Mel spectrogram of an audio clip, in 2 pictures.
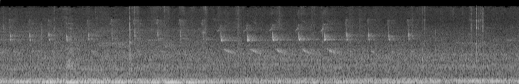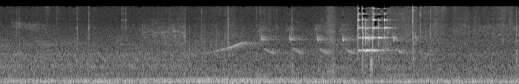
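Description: Small songbird chirping, a quick run of short repeated notes, over a low steady background hum. A sharp clink near the end.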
